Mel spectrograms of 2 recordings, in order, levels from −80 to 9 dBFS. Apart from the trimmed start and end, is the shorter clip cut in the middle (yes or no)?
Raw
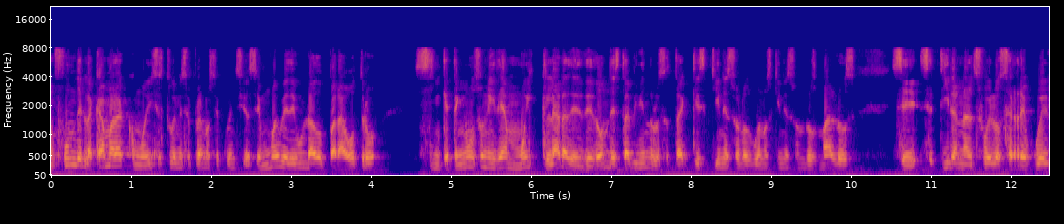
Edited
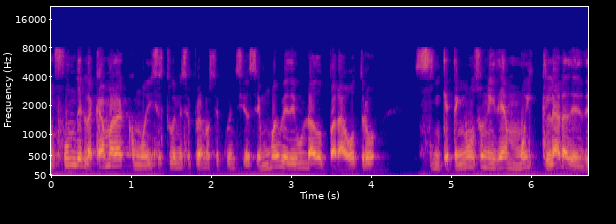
no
